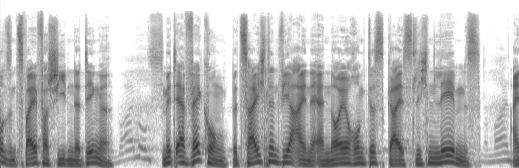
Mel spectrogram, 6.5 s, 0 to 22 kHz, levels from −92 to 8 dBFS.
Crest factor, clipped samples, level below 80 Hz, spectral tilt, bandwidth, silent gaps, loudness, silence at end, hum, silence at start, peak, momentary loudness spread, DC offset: 18 dB; under 0.1%; -44 dBFS; -5 dB/octave; 16.5 kHz; none; -19 LUFS; 0 s; none; 0 s; -2 dBFS; 7 LU; under 0.1%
